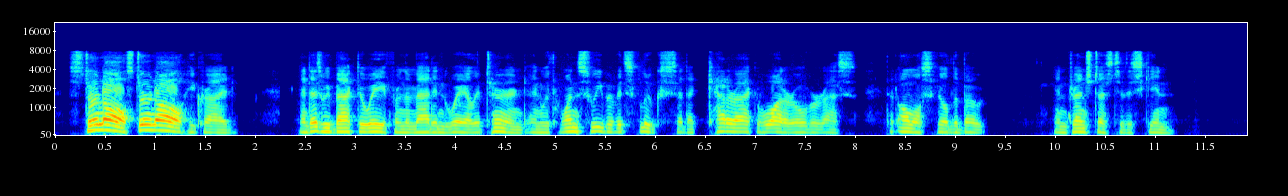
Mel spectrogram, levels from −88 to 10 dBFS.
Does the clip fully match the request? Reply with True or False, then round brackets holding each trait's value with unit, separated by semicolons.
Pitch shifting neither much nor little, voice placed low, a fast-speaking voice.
True (3.3 semitones; 120 Hz; 210 wpm)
